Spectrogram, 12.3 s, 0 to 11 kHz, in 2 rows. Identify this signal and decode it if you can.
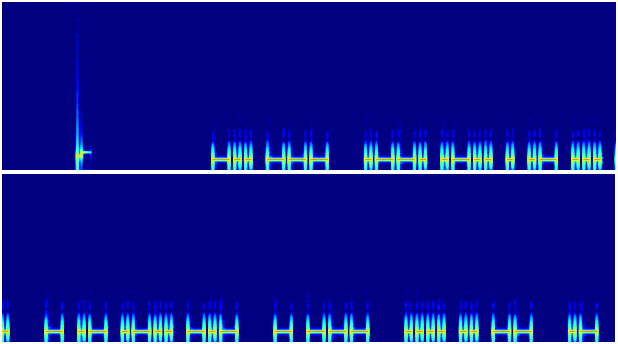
Morse code, heard as a keyed tone, about 22 wpm, 700 Hz. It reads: DO PLEASE TALK TO HIM A
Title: Sentences from Top 1500 Words 22wpm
